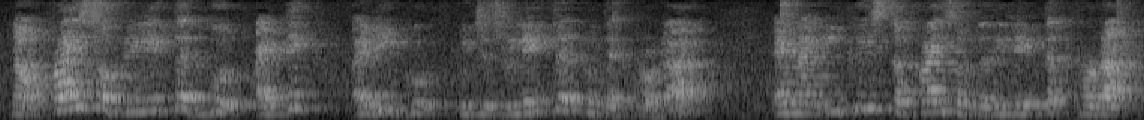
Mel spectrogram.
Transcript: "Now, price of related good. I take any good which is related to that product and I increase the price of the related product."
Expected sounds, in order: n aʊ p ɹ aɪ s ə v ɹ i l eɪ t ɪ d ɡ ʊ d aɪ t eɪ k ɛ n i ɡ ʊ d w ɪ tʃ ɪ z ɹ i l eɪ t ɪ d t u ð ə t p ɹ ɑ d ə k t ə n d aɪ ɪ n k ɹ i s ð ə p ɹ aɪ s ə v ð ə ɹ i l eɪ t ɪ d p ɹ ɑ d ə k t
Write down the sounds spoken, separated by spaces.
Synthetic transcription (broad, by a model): n aʊ p ɹ aɪ s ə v ɹ i l eɪ t ɪ d ɡ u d aɪ t eɪ k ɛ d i ɡ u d w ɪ tʃ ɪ s ɹ i l eɪ t ɪ d t u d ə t p ɹ ɑ d ə k t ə n aɪ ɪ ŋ k ɹ i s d ə p ɹ aɪ s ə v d ə ɹ i l eɪ t ɪ d p ɹ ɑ d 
